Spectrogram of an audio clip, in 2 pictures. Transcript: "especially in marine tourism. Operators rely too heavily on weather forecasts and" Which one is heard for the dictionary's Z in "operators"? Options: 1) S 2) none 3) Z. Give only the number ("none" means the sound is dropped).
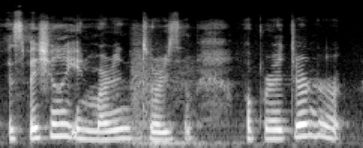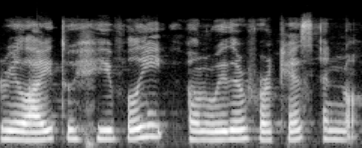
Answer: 2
